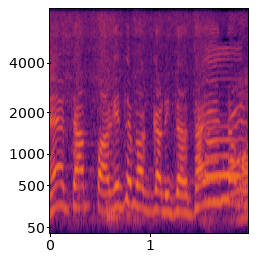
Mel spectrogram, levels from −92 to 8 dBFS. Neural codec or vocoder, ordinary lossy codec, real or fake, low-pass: none; none; real; none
